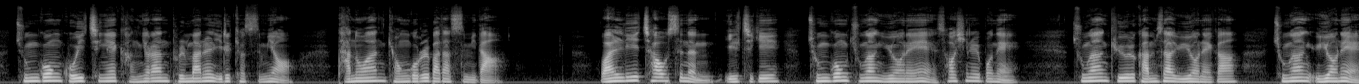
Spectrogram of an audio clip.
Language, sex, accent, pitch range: Korean, male, native, 100-155 Hz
